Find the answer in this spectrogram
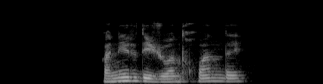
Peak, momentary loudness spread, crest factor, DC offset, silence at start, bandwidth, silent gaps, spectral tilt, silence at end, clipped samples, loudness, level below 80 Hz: -16 dBFS; 8 LU; 18 dB; under 0.1%; 1.05 s; 7.8 kHz; none; -6.5 dB/octave; 0.8 s; under 0.1%; -31 LUFS; -76 dBFS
